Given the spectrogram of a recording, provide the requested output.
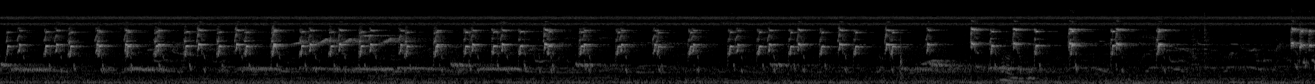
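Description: A squirrel gives a long, steady run of sharp, chirping chips, about two or three each second.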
